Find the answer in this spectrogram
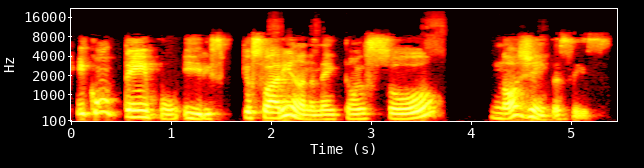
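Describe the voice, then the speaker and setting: A woman in her thirties with a Northeastern Brazilian accent, a cultural producer telling her story frankly and lively in an interview. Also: medium pitch, unhurried. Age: 30s. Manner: lively and frank, frequent "né" tags.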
